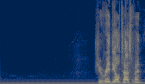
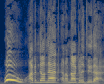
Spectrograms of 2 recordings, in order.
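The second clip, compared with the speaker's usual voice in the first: excited whoop; 3 semitones higher, 8 dB louder than usual. Acted. Believer whooping as he dodges a bad example. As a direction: whoop with relief.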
